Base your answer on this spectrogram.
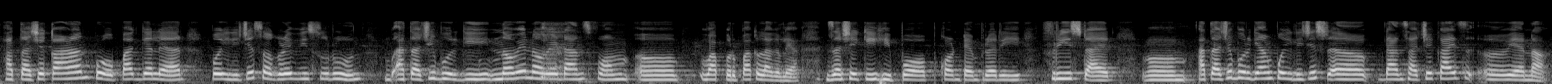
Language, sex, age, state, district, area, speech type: Goan Konkani, female, 30-45, Goa, Sanguem, rural, spontaneous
